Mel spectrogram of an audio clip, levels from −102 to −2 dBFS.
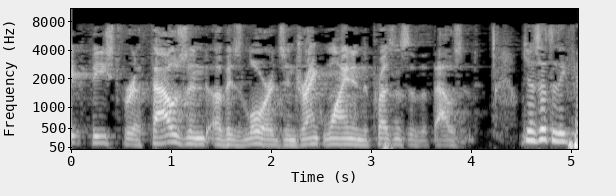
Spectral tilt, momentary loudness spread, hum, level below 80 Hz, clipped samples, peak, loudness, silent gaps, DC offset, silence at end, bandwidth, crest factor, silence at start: -4 dB/octave; 11 LU; none; -44 dBFS; under 0.1%; 0 dBFS; -18 LUFS; none; under 0.1%; 0 s; 8 kHz; 18 dB; 0 s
